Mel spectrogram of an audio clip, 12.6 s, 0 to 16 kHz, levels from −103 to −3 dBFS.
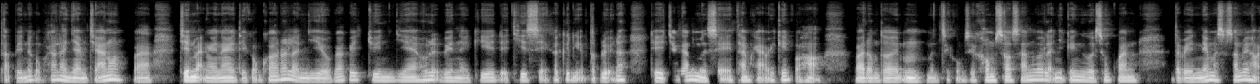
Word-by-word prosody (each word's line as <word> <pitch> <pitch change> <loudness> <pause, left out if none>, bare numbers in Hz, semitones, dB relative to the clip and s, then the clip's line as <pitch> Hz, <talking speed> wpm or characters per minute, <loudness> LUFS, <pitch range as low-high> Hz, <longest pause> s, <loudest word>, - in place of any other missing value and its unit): tập - - -6
thì 95 - -1
nó 105 +5 0
cũng - - -5
khá 125 - -3
là 130 -2 +2
nhàm 90 -3 +2
chán, 100 +5 +1
đúng - - +5
hông? 130 -2 -3
Và 90 -1 -1 0.3
trên 110 - +6
mạng 105 - +4
ngày 95 - +2
nay 100 0 +3
thì 95 - -4
cũng - - -5
có 120 0 +1
rất 145 - +3
là 135 - +2
nhiều 90 -2 0
các 110 +2 -1
cái 125 -1 0
chuyên 105 -1 0
gia 105 0 0
huấn 115 +3 +1
luyện 130 - 0
viên 100 -1 0
này 90 -1 -2
kia 105 0 0
để - - -4
chia 110 -2 -1
sẻ 105 - 0
các - - -3
kinh - - -1
nghiệm - - -2
tập - - -7
luyện - - +1
á, 125 - +3 0.3
thì 95 -2 +3
chắc - - -9
chắn 120 +2 +1
là 130 - +3
mình 95 -3 +3
sẽ - - +1
tham 105 - +1
khảo - - -3
ý 120 - -1
kiến 125 - +1
của - - -4
họ. - - -2 0.3
Và 95 - +4
đồng 95 0 0
thời, 90 -1 +2
ừm, 90 0 +3
mình 95 0 -4
sẽ 125 - -6
cũng 110 - -6
sẽ 105 - -4
không 110 0 +1
so 105 -1 +3
sánh 115 +4 0
với 130 - +2
lại - - +1
những 95 - 0
cái 115 - 0
người 105 -4 0
xung 110 +3 -1
quanh. 105 -1 0 0.4
Tại - - -2
vì 90 0 +1
nếu 95 +6 +3
mà 130 - +2
so 110 - +2
sánh 115 - +1
với 135 - +3
họ 110 - 0
105 Hz, 365 wpm, -23 LUFS, 95-115 Hz, 0.4 s, trên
